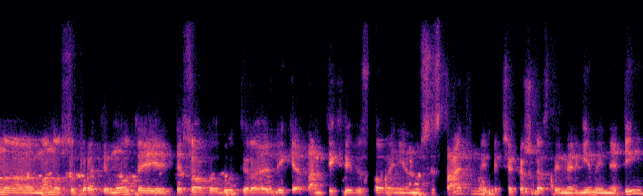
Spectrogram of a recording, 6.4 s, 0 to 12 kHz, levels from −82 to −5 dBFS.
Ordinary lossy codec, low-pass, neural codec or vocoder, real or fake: MP3, 96 kbps; 10.8 kHz; none; real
